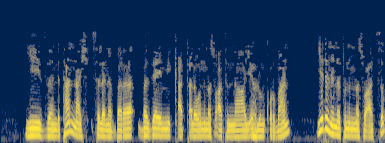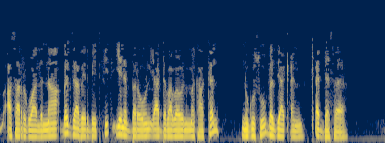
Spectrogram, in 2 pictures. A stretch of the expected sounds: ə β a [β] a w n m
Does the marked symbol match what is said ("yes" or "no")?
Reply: yes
